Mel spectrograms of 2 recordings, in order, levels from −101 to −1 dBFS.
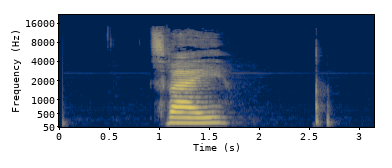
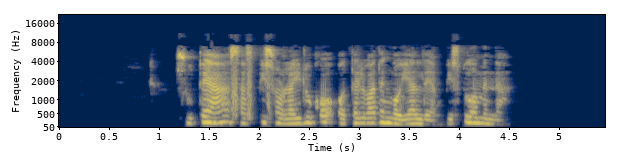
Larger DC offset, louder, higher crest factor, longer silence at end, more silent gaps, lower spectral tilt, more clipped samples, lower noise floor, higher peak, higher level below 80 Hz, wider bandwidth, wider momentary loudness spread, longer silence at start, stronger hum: neither; second, -19 LUFS vs -16 LUFS; about the same, 20 dB vs 20 dB; second, 0.55 s vs 1 s; neither; about the same, -3.5 dB/octave vs -2.5 dB/octave; neither; first, -85 dBFS vs -49 dBFS; second, -4 dBFS vs 0 dBFS; second, -74 dBFS vs -64 dBFS; first, 14 kHz vs 10 kHz; first, 15 LU vs 11 LU; second, 0.95 s vs 1.15 s; neither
